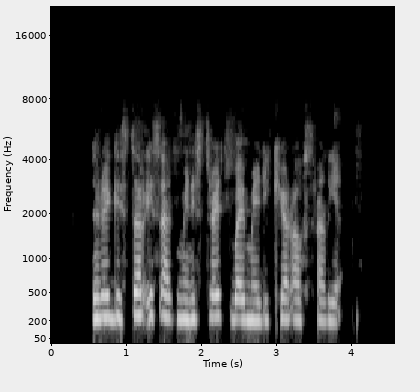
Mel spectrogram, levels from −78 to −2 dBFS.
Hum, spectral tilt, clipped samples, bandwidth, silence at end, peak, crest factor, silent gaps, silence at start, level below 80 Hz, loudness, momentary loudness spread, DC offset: none; -6.5 dB/octave; under 0.1%; 7.2 kHz; 0.7 s; -6 dBFS; 18 dB; none; 0.55 s; -64 dBFS; -23 LUFS; 8 LU; under 0.1%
